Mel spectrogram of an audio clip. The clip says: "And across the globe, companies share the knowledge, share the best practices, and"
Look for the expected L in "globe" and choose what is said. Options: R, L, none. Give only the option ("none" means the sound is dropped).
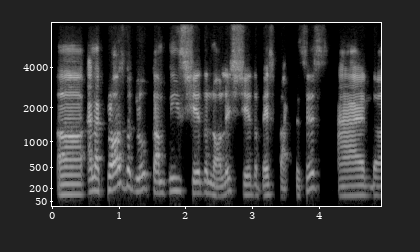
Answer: L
